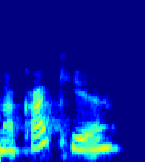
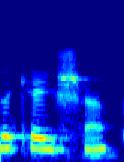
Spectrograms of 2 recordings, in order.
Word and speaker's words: acacia: And you have two different pronunciation, akakia and acacia, for the same word. One is ecclesiastic, one is the traditional.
